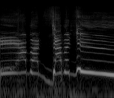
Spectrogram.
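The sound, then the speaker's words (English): A voice imitates a quiz buzzer, holding a loud, steady nasal tone that briefly dips and warbles twice before settling back into a long sustained drone, alone. “This is your buzzer.”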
